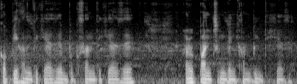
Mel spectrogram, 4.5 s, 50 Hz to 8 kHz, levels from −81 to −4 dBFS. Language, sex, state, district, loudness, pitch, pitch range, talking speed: Nagamese, female, Nagaland, Dimapur, -23 LUFS, 90 Hz, 80-95 Hz, 135 wpm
